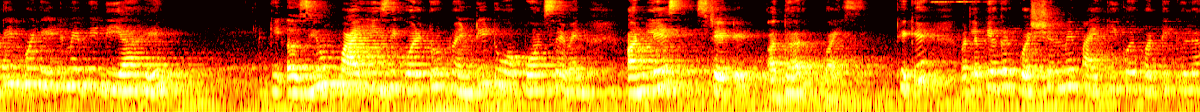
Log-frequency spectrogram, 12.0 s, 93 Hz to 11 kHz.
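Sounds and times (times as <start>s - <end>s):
woman talking: 0.0s - 2.0s, 2.6s - 12.0s.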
